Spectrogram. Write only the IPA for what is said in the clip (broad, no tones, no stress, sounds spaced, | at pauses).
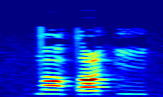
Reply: dˤ ũ tˤ i k i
